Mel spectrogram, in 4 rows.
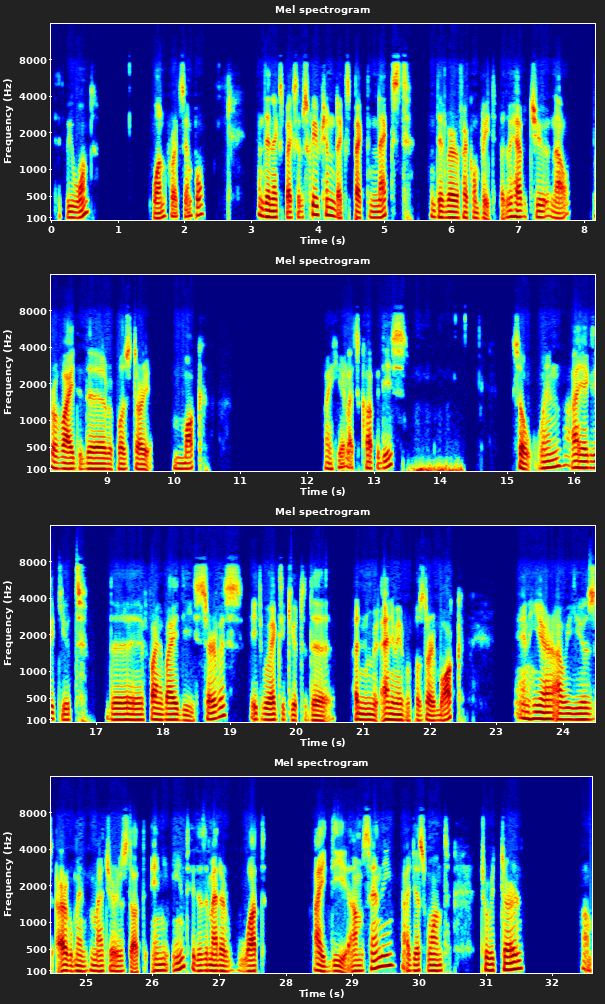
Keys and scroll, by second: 13.4 super+c, 19.2 Return, 25.2 Return, 27.3 Return.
